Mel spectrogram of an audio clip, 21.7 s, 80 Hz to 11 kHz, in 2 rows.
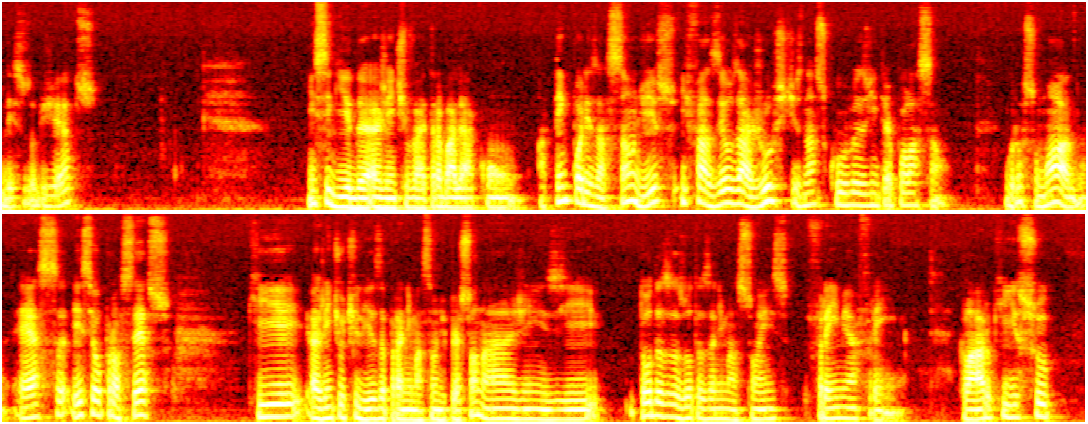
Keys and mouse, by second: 1.9 click, 6.6 click, 10.6 space.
